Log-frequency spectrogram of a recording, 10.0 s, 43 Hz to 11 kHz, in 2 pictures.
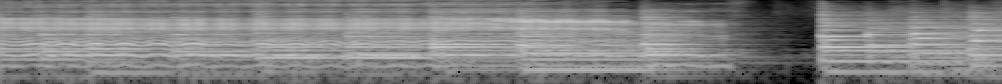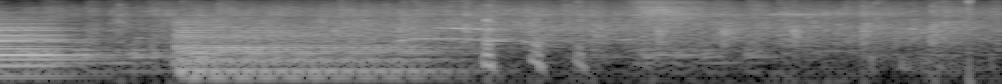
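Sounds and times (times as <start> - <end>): digital piano chords: 0.0 - 6.9.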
